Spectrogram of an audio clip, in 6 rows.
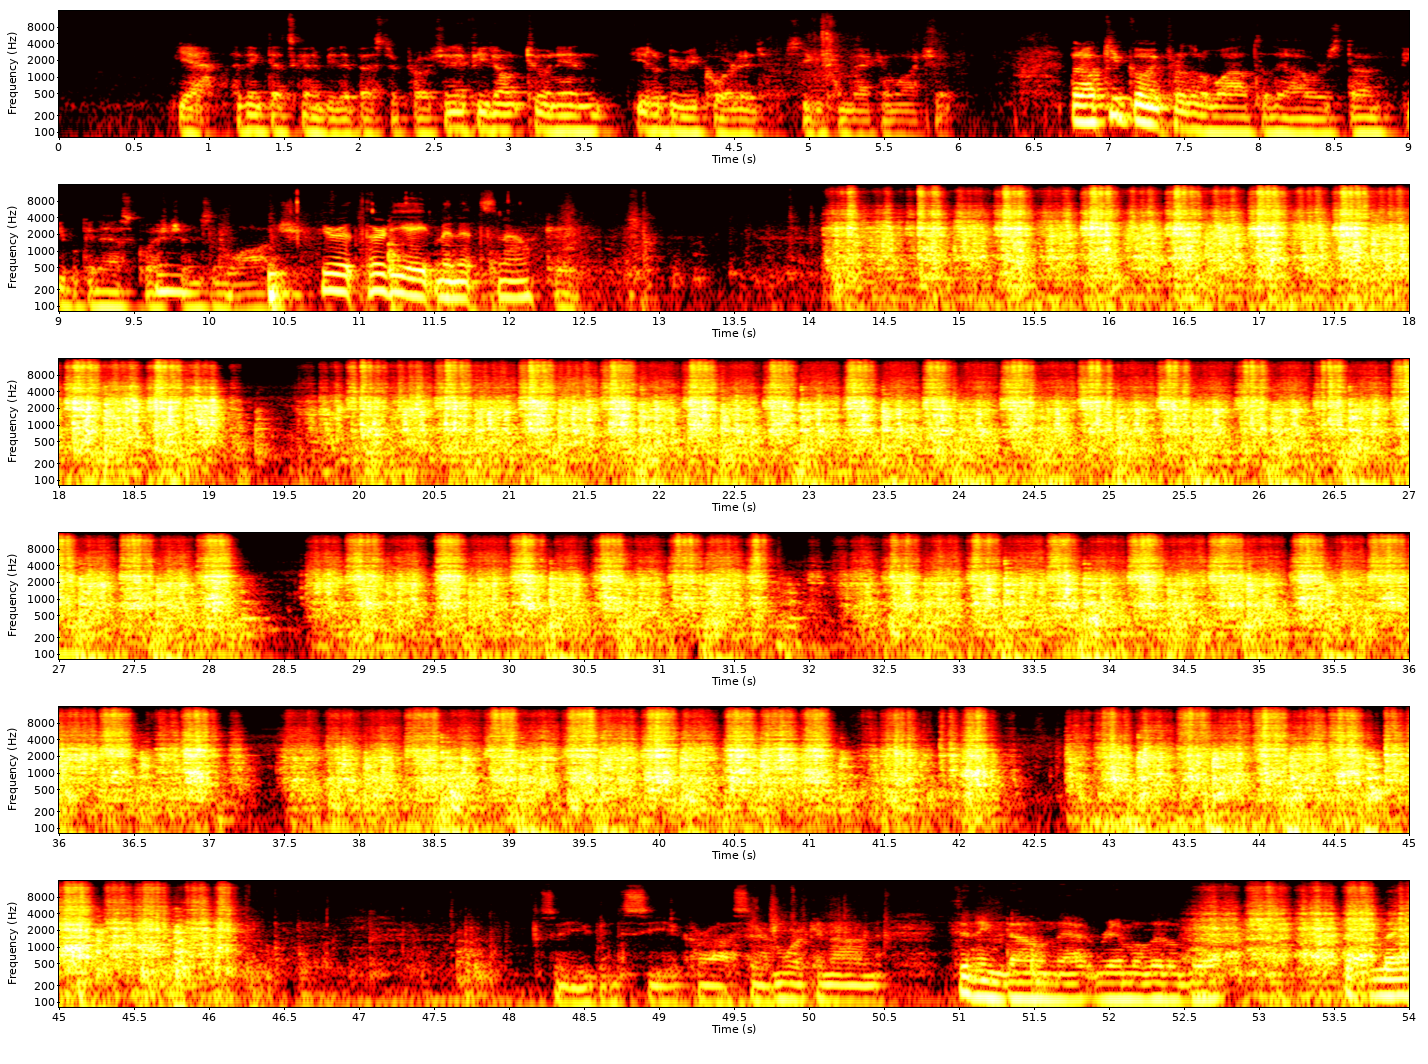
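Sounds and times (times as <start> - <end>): hook tool rasping wood on lathe: 14.0 - 46.3, 52.4 - 54.0.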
